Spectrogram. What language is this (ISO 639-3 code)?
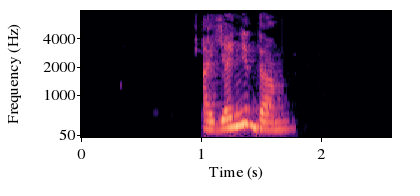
bel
